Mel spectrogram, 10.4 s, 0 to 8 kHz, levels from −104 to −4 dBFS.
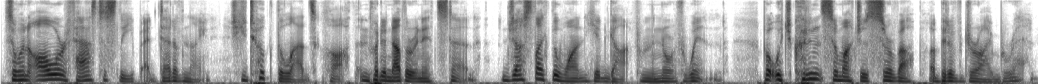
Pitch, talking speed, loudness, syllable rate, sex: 115 Hz, 260 wpm, -21 LUFS, 5.4 syllables/s, male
